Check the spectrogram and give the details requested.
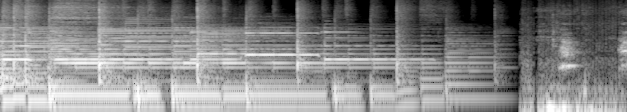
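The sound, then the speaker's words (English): Music plays and then cuts off, followed by a short burst of loud, excited barking from several pet dogs, quick yaps. “Hold on a minute, my dogs are going nuts for some reason, which makes me think somebody tried to walk into the house.”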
